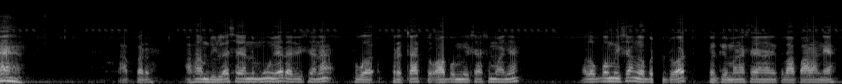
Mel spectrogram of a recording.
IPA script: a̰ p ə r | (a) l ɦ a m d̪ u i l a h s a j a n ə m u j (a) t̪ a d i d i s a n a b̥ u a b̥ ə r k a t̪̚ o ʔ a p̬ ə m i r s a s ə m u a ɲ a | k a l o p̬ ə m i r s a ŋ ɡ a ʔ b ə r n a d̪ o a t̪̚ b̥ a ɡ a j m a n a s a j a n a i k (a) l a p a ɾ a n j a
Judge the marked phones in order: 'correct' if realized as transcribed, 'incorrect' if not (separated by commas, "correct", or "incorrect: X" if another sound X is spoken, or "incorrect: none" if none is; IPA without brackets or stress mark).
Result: correct, correct, incorrect: ə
